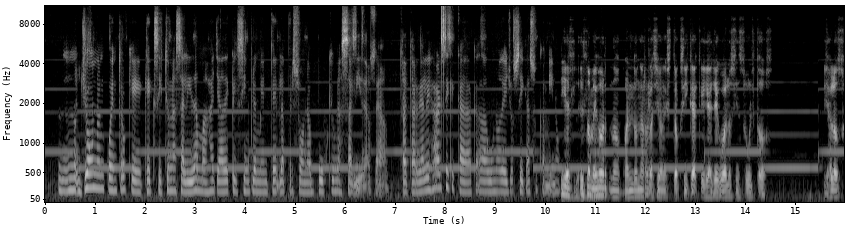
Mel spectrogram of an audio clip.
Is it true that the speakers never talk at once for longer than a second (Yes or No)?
Yes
